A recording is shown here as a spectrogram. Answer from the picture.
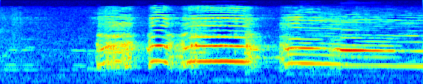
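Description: A rooster crowing loudly: one crow starting about half a second in, broken into several parts and ending on a long note that drops in pitch.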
